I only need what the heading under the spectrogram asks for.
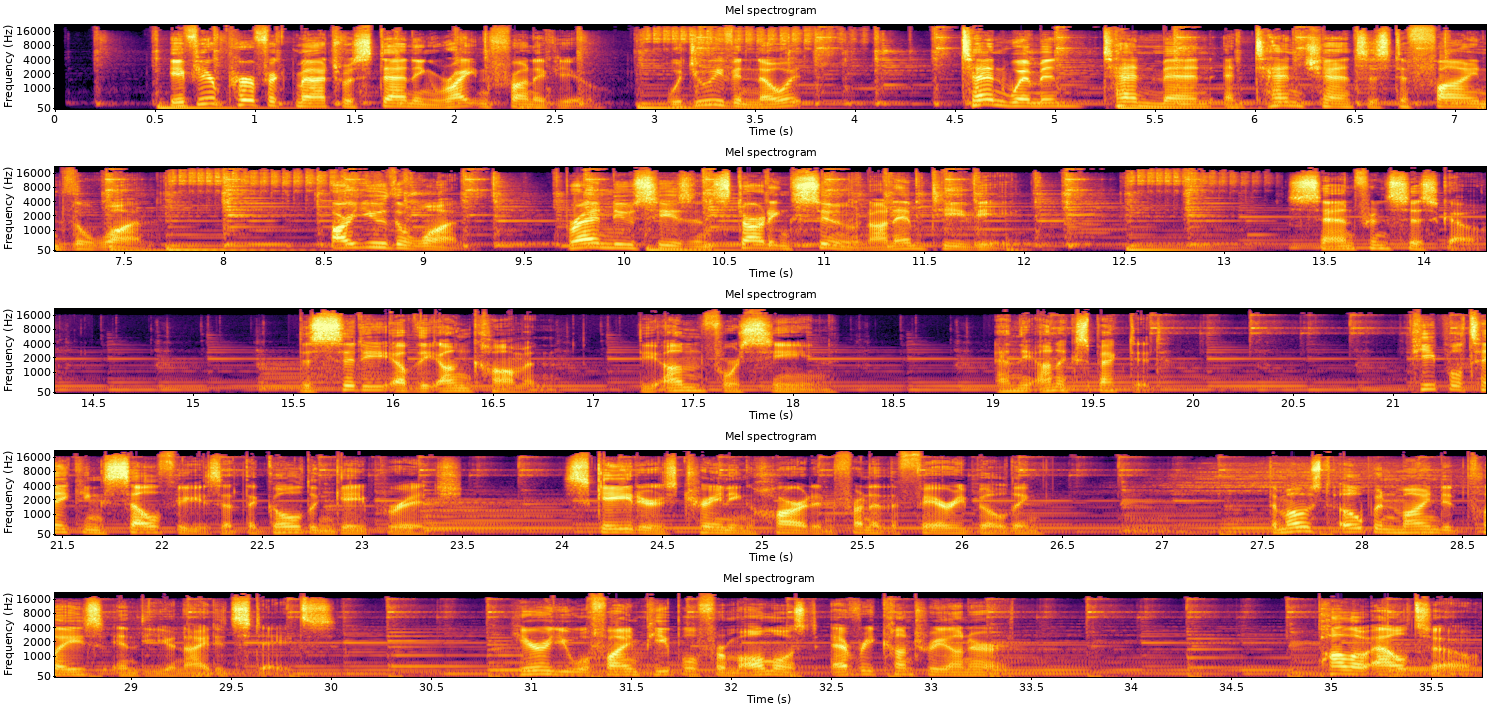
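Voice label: Documentary Reel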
